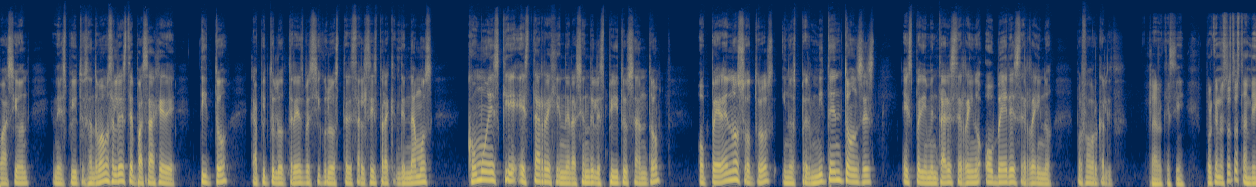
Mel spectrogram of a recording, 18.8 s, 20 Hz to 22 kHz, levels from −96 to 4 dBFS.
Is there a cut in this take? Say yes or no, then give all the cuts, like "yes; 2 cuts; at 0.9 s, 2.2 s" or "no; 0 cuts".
no; 0 cuts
